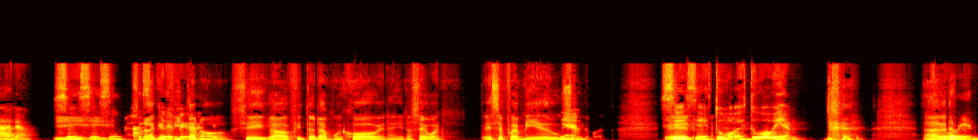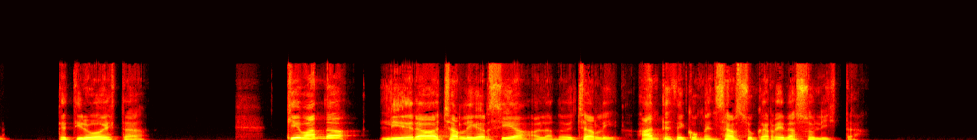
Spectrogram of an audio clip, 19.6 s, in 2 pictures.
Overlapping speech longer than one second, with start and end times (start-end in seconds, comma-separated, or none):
0.5-2.3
